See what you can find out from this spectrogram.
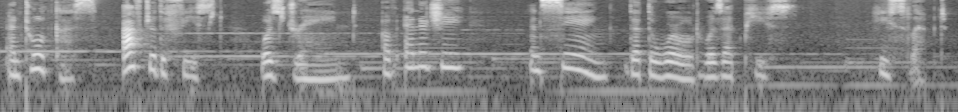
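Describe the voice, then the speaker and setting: Slow, creaky-voiced woman narrating myth. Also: medium pitch, lively intonation, music in the background. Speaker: podcast host and narrator. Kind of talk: dramatic scripted mythology narration.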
